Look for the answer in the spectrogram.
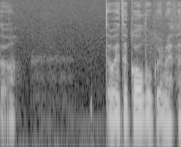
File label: "golwg", Welsh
